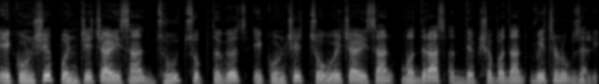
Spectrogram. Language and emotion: Goan Konkani, neutral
